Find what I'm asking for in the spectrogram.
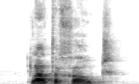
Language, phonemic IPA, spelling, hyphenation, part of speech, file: Dutch, /ˈklaː.tərˌɣɑu̯t/, klatergoud, kla‧ter‧goud, noun, Nl-klatergoud.ogg
- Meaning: 1. an alloy consisting of copper and a low proportion of zinc, whose colour resembles that of gold, produced in sheets; Dutch gold, Dutch metal 2. something worthless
